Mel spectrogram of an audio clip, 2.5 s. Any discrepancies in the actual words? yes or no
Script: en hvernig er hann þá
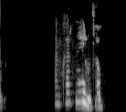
yes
